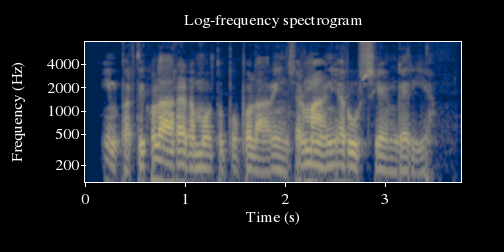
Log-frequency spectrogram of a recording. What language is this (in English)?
Italian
